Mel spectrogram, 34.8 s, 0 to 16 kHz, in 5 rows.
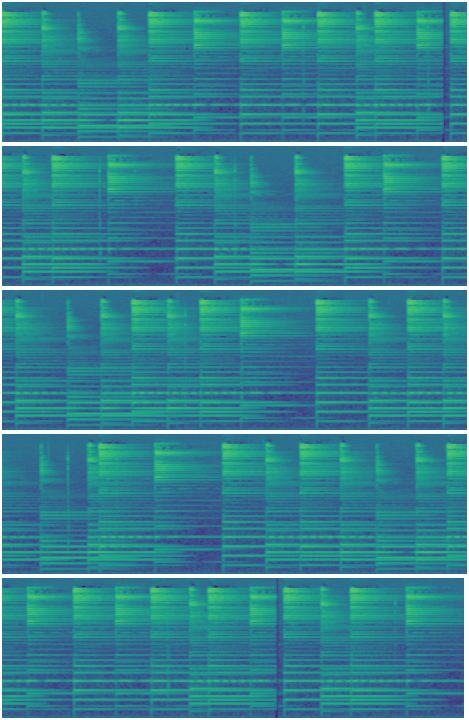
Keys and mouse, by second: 0.3 click, 4.7 click, 5.7 click, 9.6 click, 10.2 click, 14.0 click, 16.8 click, 18.2 click, 19.6 click, 20.7 click, 24.1 click, 24.9 click, 25.5 2, 25.8 click, 26.9 shift+5, 27.2 7, 27.5 click, 28.7 click, 32.8 click, 33.9 click.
